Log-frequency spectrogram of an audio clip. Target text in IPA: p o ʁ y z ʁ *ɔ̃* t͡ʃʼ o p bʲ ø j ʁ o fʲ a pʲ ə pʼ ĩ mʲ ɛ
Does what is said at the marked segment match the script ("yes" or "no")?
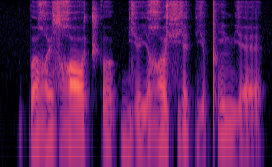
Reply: no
